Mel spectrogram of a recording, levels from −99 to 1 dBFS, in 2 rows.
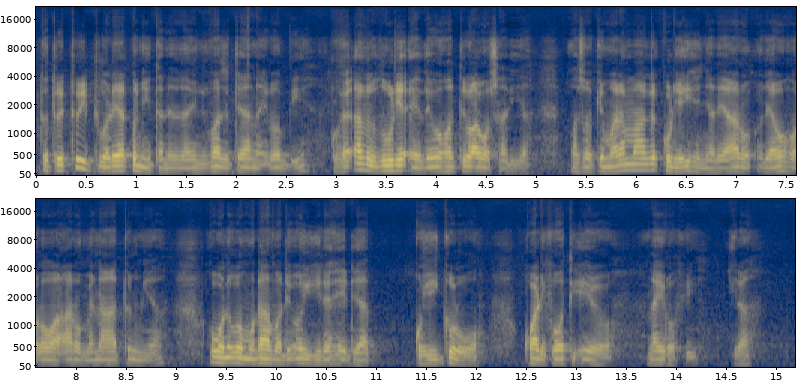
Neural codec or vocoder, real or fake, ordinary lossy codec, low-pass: codec, 44.1 kHz, 7.8 kbps, Pupu-Codec; fake; none; none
